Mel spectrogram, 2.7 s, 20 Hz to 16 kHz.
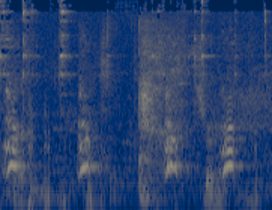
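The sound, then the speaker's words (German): An excited dog named Cracker yips and whimpers in several quick bursts, high-pitched whines mixed with short barks, fairly loud, with a little background voice activity, as it jumps up at a man who has just come home at 7 p.m. “ist soeben nach Hause gekommen, zur Freude von Hund Cracker, der an ihm hochspringt.”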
